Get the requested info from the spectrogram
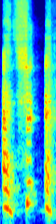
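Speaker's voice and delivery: high-pitched real laugh; short, high burst of laughter. Real, not acted. Reacts to partner's cockney joke.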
